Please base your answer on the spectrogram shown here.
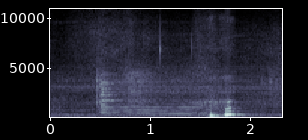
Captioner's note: computer chime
